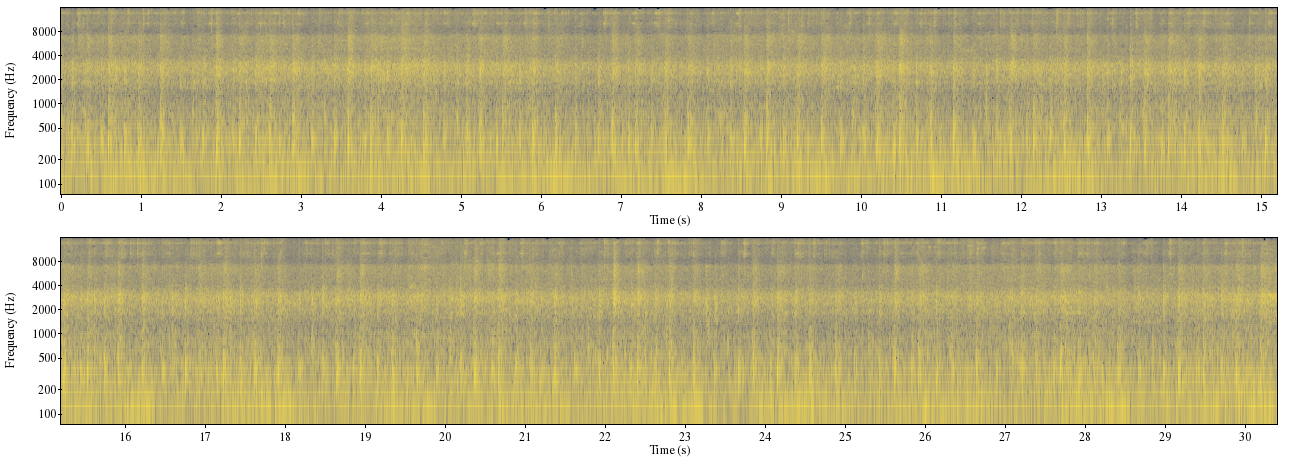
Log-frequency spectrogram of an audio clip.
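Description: Empty iron-ore gondola wagons of a freight train rolling past close by: a loud, steady rumble with wheel clatter on the rails.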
